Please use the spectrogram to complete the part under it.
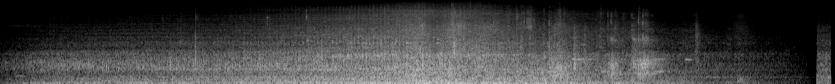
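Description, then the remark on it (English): A pickup truck with flashing lights rumbles in, growing louder, then slides into a yard, slows and winds down to a stop, parking tight against a porch, with a few creaks and clunks as it settles and goes quiet. “I could tell he was about to give in and let us have the seance when a pickup truck, lights flashing, slid into the yard and parked tight to the porch.”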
